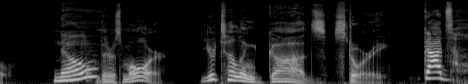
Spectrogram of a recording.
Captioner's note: voiceover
